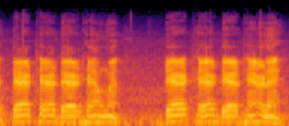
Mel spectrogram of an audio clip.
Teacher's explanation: ट वर्ग हमारा बोला जाता है मूर्धन्य से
